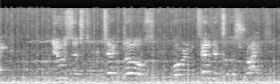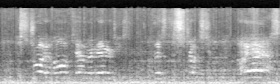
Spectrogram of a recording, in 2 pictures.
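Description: Indistinct voices talking throughout, over a steady low rumble.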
